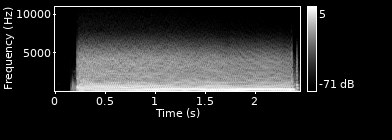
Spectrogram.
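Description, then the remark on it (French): A single distorted electric guitar A5 power chord, struck once and held for about two seconds at steady volume with a thick, buzzing tone before cutting off abruptly, no voices present. “Prenons en exemple un accord de La 5, un accord de quinte.”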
